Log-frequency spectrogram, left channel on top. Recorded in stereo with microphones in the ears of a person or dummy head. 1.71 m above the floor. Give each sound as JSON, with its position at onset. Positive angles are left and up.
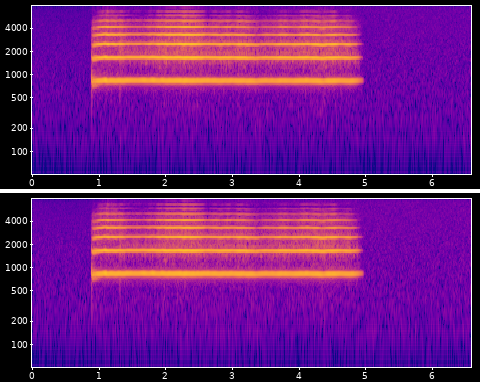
{"t": 0.9, "sound": "a trumpet", "side_deg": 10}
